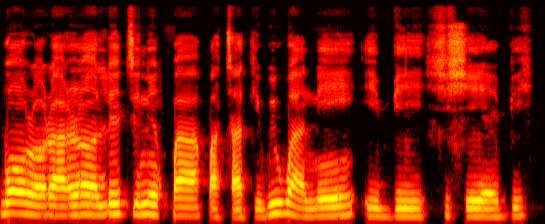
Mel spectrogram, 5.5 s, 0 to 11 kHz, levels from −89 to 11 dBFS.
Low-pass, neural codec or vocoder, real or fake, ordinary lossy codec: 9.9 kHz; vocoder, 22.05 kHz, 80 mel bands, Vocos; fake; none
